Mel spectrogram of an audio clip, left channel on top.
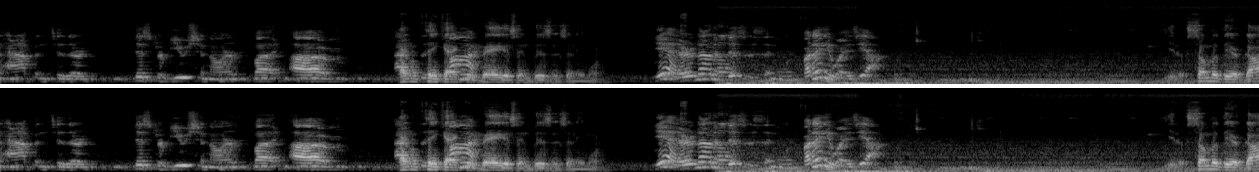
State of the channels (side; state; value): left; quieter; 3.4 dB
